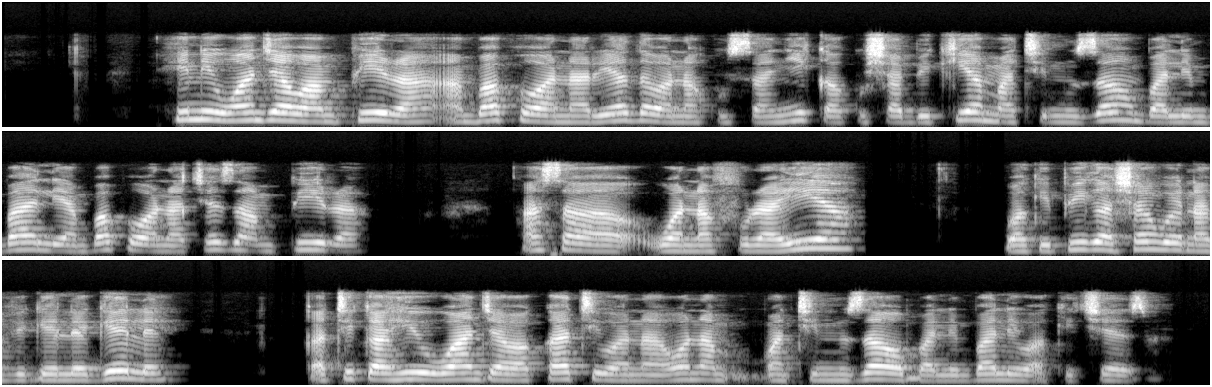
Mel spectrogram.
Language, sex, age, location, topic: Swahili, female, 25-35, Kisumu, government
